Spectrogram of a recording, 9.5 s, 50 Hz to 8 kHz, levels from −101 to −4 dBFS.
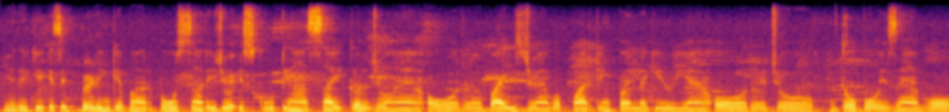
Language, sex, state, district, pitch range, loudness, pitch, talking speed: Hindi, female, Haryana, Rohtak, 185-195 Hz, -15 LUFS, 190 Hz, 190 wpm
